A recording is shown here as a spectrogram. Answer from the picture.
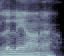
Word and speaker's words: Liliana: and oh actually really quickly is it definitely pronounced liliana yes yes yeah okay but you can call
